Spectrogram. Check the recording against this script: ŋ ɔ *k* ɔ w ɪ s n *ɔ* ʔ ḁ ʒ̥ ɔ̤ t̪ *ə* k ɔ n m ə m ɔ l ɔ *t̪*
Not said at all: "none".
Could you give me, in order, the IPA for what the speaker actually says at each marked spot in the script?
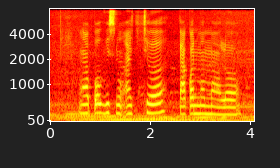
p, u, a, none

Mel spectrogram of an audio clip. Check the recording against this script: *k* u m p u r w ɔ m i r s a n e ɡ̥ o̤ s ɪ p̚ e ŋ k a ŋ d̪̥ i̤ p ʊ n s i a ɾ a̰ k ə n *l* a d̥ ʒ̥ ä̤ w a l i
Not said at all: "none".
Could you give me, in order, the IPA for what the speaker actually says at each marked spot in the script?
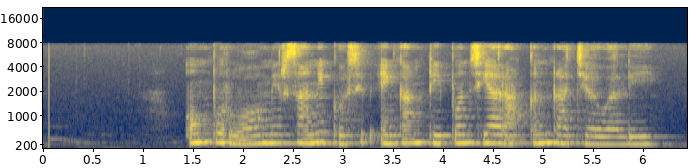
ʔ, r

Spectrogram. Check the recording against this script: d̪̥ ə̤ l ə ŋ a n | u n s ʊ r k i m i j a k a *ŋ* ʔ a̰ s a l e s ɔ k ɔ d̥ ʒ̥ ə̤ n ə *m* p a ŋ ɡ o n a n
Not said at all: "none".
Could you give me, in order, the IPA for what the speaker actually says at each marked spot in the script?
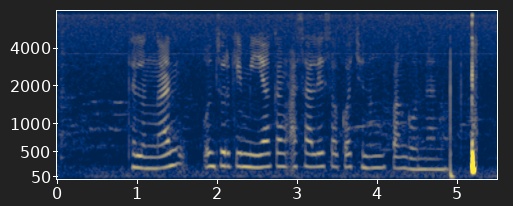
ŋ, ŋ

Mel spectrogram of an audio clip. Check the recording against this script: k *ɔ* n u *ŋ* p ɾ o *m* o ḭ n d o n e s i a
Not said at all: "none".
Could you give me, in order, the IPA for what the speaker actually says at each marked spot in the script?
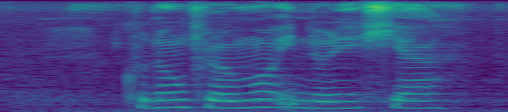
u, ŋ, m

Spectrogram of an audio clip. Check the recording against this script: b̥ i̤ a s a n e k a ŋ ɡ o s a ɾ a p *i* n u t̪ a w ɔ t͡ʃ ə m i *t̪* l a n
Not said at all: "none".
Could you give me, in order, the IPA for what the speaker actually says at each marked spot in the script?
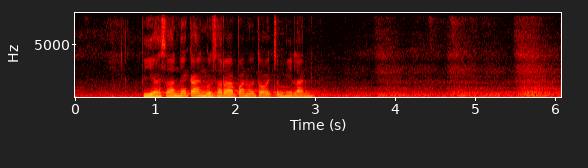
a, none

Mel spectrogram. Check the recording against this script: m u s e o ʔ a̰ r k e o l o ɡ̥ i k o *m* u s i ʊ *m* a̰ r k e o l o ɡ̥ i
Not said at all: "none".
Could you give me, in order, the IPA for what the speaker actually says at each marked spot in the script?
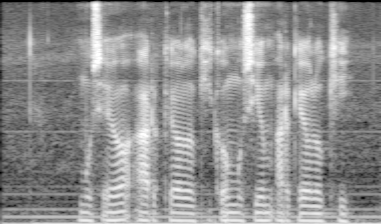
m, m

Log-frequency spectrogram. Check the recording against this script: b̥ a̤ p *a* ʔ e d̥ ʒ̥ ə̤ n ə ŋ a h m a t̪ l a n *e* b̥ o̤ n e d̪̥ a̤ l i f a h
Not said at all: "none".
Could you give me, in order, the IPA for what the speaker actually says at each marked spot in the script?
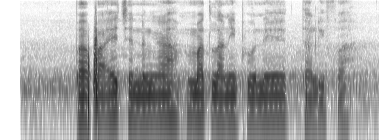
a, i

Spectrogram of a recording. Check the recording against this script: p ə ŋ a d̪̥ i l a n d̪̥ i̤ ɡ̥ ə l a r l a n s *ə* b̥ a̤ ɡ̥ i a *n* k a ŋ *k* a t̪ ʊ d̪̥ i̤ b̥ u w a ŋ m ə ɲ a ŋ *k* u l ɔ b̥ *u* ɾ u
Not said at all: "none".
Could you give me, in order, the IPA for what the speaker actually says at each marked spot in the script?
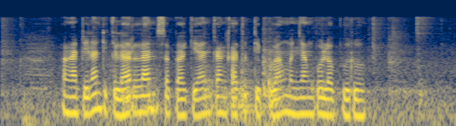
ə, n, k, p, u

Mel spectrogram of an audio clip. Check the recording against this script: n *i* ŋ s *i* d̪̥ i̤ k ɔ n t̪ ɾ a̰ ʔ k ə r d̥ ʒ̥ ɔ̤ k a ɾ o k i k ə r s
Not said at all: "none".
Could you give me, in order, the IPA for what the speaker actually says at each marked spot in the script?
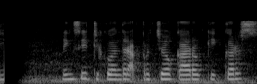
ɪ, i

